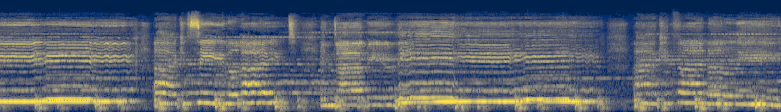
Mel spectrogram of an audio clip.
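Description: Female voices singing a cappella, long held notes and wordless vocalising over a steady rhythmic low pulse.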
